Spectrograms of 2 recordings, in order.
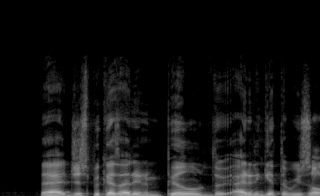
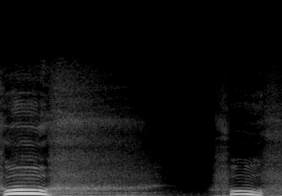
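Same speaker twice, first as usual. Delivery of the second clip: sharp high whistling exhale, much louder; loud high whew; 13 dB louder than usual. Real, not acted. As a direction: blow it out high like relief. Exhale after heavy thought.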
